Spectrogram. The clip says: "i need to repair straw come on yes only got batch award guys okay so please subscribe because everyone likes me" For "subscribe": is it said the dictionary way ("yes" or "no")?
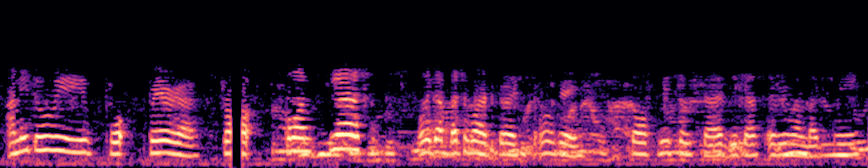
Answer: no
